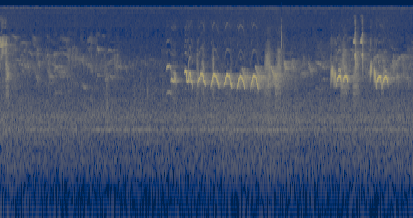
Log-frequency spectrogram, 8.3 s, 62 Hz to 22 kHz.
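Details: Song thrush song recorded 27 April 2016; after a quiet start, a looping whistled motif is repeated five times in a row, then another phrase repeated in a quicker burst.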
